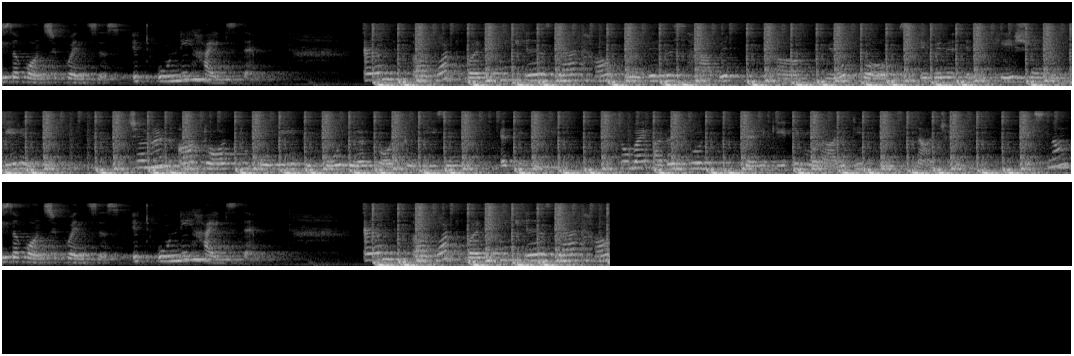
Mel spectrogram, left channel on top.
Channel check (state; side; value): drops out; right; at 6.1 s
